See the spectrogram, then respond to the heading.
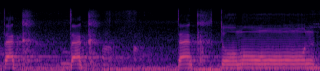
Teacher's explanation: Hamas sifat hurufnya kaf. Jadi keluar napas sedikit.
